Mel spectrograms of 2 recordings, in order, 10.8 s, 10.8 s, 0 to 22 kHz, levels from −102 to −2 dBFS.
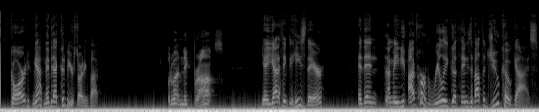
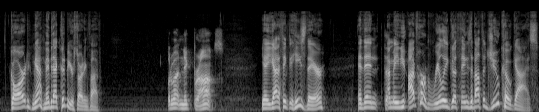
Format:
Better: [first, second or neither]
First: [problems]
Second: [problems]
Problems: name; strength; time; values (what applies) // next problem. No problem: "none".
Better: second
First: low rumble; loud; throughout; 1 dB below the speech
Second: none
